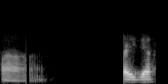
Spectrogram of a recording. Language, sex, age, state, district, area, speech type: Marathi, male, 45-60, Maharashtra, Buldhana, rural, conversation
